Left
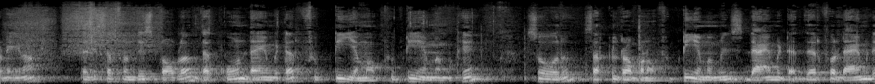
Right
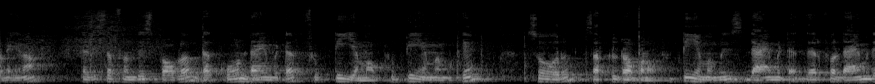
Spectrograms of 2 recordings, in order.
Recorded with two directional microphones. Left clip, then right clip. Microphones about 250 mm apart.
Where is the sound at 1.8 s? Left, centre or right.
Left.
